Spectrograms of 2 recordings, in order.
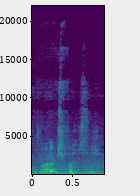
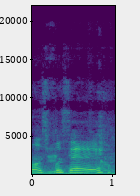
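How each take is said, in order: First: The name is said with plain English sounds. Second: The name is said with a French accent. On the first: "I either just call it that" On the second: "say it with like a little French accent"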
